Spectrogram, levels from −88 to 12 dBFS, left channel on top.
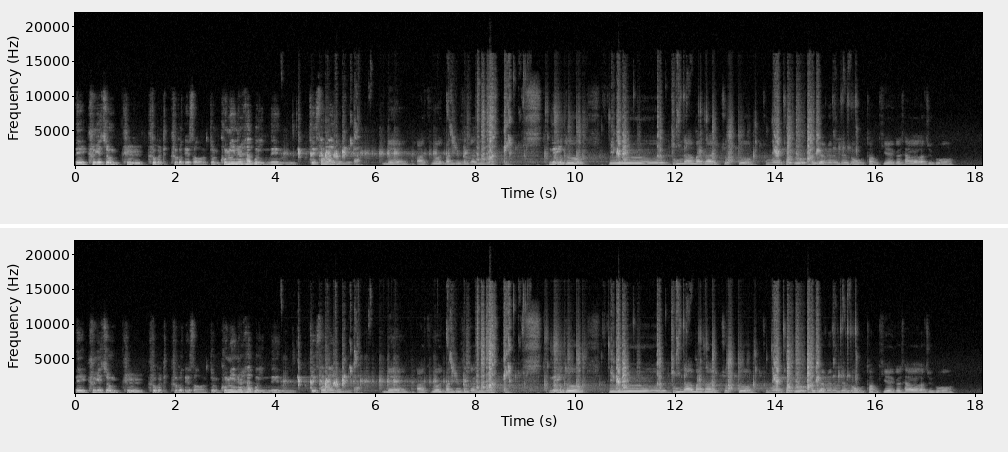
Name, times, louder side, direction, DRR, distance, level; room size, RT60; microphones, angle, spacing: voice 1, 0.0-4.4 4.7-5.7 9.5-9.8, left 3 dB, 65° left, 0.5 m, -22 dB
voice 2, 3.2-3.5 5.2-5.4 6.1-9.3 9.7-10.2 10.7-17.5, right 1 dB, 10° right, 0.4 m, -25 dB
sound 1, 4.1-15.6, right 3 dB, 70° right, 1.1 m, -28 dB
2.1 x 2.0 x 2.9 m
head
